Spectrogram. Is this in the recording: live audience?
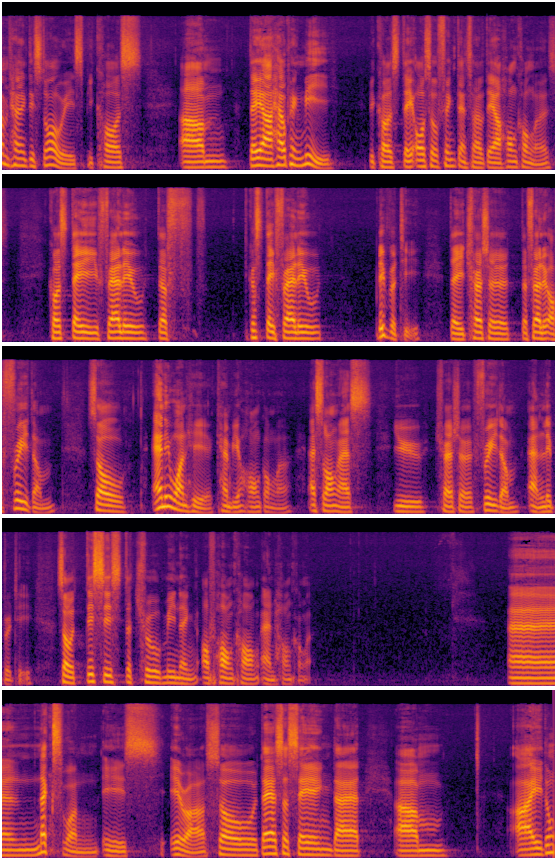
yes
